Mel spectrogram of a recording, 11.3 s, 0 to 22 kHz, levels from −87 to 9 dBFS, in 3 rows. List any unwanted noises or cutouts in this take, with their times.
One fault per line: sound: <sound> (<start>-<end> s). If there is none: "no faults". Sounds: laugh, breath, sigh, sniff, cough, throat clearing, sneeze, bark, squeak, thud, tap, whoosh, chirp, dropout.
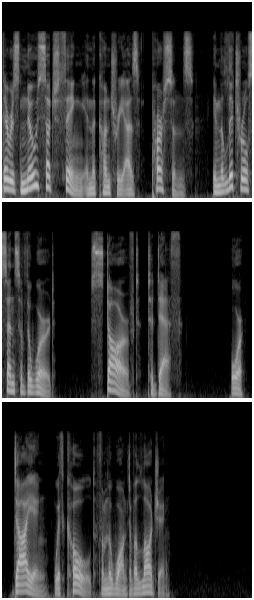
no faults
